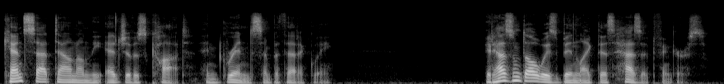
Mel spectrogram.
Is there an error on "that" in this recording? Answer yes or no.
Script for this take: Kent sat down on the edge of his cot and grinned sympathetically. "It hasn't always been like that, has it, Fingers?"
yes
